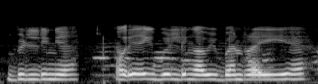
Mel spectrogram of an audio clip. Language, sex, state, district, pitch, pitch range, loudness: Hindi, male, Madhya Pradesh, Bhopal, 230 Hz, 225-240 Hz, -13 LUFS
